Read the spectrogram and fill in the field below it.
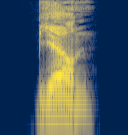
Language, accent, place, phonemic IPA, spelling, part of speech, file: German, Germany, Berlin, /bjœʁn/, Björn, proper noun, De-Björn.ogg
- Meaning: a male given name from Swedish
